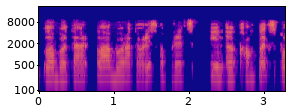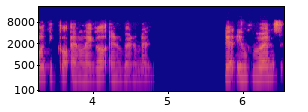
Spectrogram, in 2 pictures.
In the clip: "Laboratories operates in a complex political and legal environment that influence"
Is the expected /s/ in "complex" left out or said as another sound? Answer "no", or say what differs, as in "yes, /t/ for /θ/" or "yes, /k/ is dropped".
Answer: no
